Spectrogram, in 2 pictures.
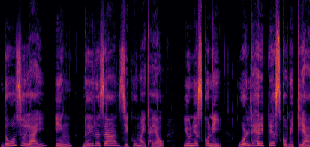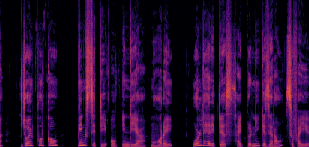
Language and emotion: Bodo, neutral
